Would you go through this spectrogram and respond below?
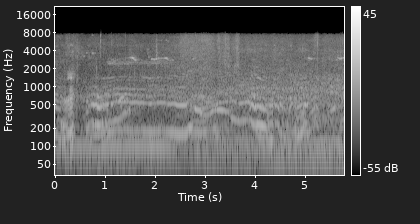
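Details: Great Dane puppy, eleven months old, pestering two other dogs while another dog watches; long wavering whines and groaning vocalisations that slide up and down in pitch, continuous over several seconds, with a steady low hum beneath.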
